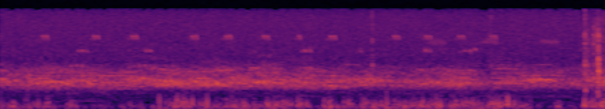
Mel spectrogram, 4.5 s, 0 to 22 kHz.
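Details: Common Cranes in a huge winter flock lifting off from the Kutch grasslands to roost in the evening, January 2013; a continuous wall of trumpeting from countless birds, with low thudding beneath and a sharp click near the end.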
